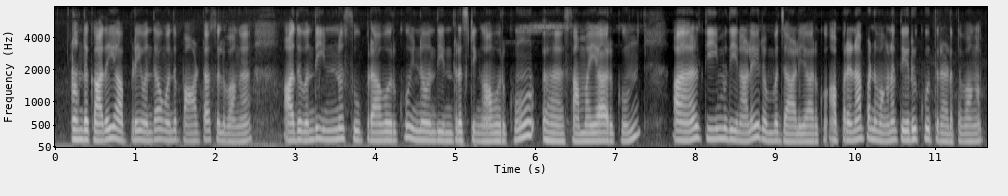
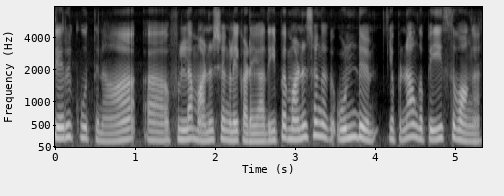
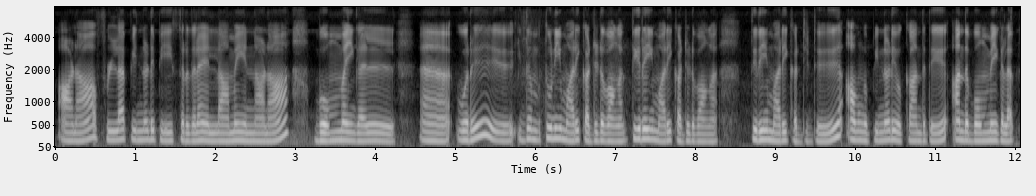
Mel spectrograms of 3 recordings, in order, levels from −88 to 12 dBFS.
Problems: none marked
